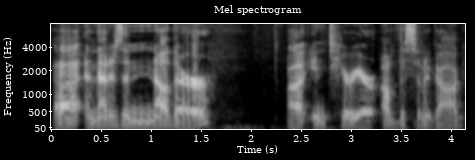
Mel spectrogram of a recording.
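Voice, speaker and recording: A man at medium pitch and moderate pace, an unremarkable speaking voice on a very clean recording with a silent background. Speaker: pastor. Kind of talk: casual Bible history teaching on a livestream.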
